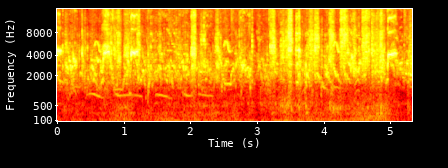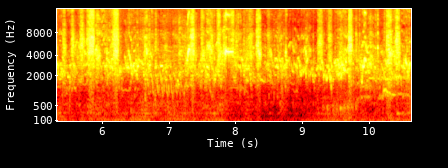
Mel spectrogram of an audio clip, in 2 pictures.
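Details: Several pet budgies chirping while eating: dense, high warbling chatter with sharp clicks throughout, and a few short whistled notes lower in pitch near the start and end.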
